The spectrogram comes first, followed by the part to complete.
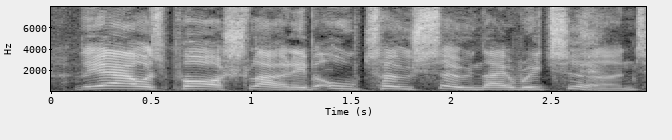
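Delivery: put-on cockney accent, storytelling voice. Reading the same narration line again as a joke: Cockney accent. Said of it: "Let's do a Cockney for the".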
